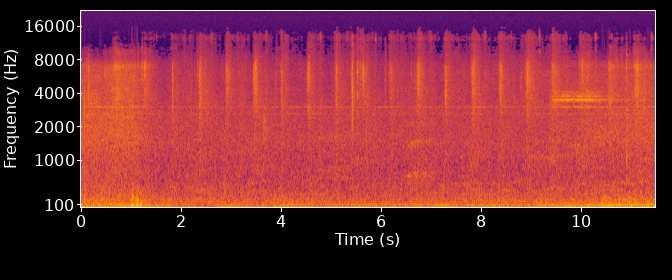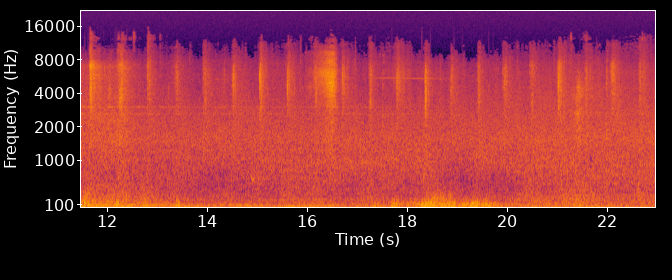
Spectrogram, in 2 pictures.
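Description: Footsteps tap steadily on paving stones outdoors.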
